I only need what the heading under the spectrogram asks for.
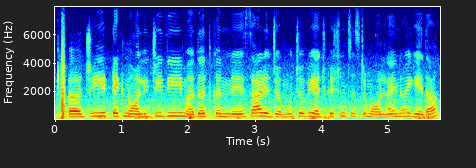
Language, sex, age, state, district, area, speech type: Dogri, female, 30-45, Jammu and Kashmir, Jammu, urban, spontaneous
